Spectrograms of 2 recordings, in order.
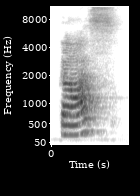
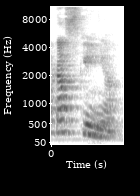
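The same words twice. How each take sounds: First: CASQUINHA split as cas, qui, nha; syllable by syllable. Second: Said in the usual way. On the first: Shown as a demonstration. Teacher showing pupils how casquinha is separated, syllable by syllable. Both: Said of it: "eu separei a palavra casquinha".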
